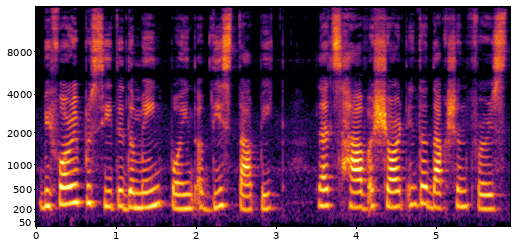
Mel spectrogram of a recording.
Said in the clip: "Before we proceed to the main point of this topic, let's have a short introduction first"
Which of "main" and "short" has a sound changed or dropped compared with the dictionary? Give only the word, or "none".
none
